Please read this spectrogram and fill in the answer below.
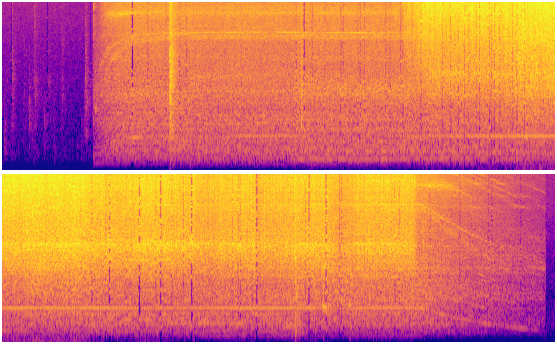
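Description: Dyson Cinetic Big Ball upright vacuum cleaner switched on about two seconds in and running steadily with a constant whine. It grows louder and hissier from about eight seconds in as it is pushed across the carpet through lentils, beans and Fruit Loops. It is switched off near the end, the motor's pitch falling as it spins down.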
